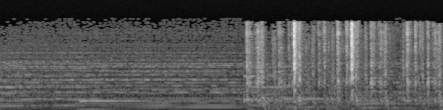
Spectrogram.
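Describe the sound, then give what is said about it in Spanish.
Typewriter keys strike in a few irregular, sharp clicks that begin midway through a quiet stretch, faint and without voices. “Blanca vuelve la mirada hacia la máquina y comienza a teclear.”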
